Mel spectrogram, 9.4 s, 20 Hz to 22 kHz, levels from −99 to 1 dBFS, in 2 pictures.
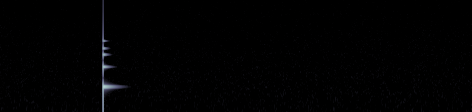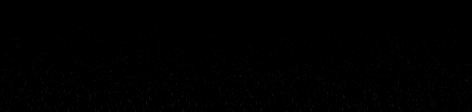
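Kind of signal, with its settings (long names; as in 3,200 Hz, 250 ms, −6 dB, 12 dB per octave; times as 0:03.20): struck glass plate, lowest mode 881 Hz, decay 0.21 s, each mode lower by 3 dB, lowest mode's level −18 dB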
